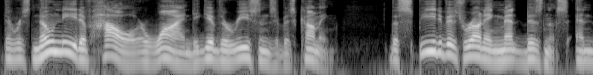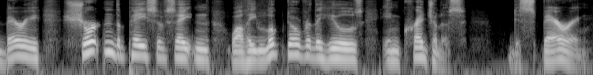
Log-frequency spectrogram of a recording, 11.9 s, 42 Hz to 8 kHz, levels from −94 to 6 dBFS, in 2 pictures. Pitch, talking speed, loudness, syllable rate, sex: 130 Hz, 185 wpm, -20 LUFS, 5.5 syllables/s, male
